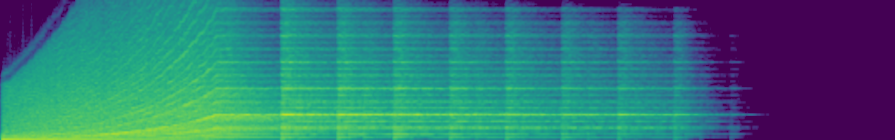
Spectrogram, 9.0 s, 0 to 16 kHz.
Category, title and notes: Sound effects > Electronic / Design
CLASSIC RISER BOUNCE
A custom, nine-second EDM-style riser with a bouncy delay tail at 107bpm.
crescendo, design, EDM, effect, fx, rise, riser, sfx, sound, sound-design, sounddesign, sound-effect, soundeffect, swell, transition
